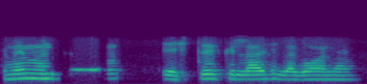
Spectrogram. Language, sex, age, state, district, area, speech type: Hindi, male, 18-30, Madhya Pradesh, Harda, urban, conversation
